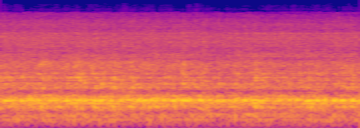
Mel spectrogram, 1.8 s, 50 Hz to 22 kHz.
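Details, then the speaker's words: 2006 Buick Lucerne 3.8L V6 idling: constant rough high whine near 900 Hz from the worn water pump bearing on its way out; pump leaking coolant by the crank pulley, before replacement. "today I'll be getting down here water pump right there if the water pumps making so much noise I'm sure it's gonna go out here pretty soon"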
